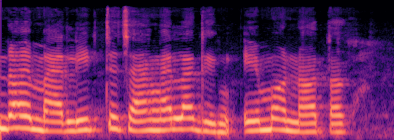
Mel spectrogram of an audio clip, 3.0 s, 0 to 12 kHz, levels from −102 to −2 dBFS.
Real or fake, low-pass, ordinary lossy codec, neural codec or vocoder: fake; 9.9 kHz; none; vocoder, 22.05 kHz, 80 mel bands, Vocos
